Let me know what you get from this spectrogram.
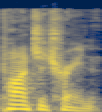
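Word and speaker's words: Pontchartrain: Lake Ponchet Train is the name. Is that how you say it?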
